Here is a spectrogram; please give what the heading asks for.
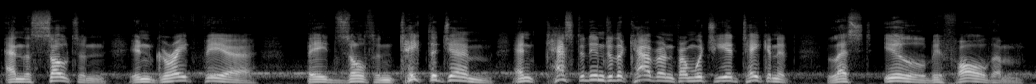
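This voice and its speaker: A man's voice: lowish voice, fairly bright tone, a little hiss or hum, heavily acted. An actor playing a grave desert tribesman who solemnly tells of an ancient curse in archaic, portentous language for an audio drama. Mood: dramatic, intense. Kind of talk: theatrical audio drama storytelling.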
